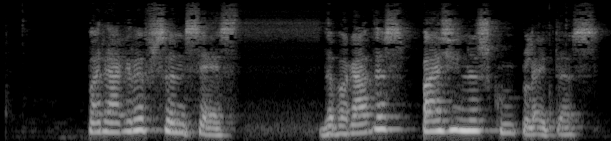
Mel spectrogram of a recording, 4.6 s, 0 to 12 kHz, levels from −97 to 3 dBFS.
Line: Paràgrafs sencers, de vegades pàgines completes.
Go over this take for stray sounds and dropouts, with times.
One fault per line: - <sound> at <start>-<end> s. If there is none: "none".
none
